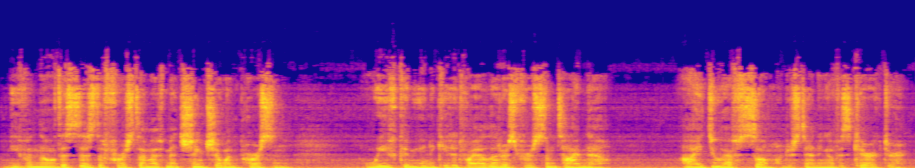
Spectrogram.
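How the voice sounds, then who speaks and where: Actor as a composed young gentleman sleuth, mid-pitched. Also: steady tone, slight background noise, close to an everyday voice, poor audio. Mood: calm, reassuring. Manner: measured, articulate, formal. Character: calm, analytical, courteous young man, a gentleman sleuth. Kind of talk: English video game voice acting. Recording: game music playing behind.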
